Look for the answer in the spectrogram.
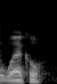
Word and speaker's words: Weckel: So like even my last name, I pronounce it Weckel.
